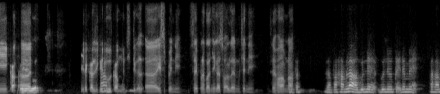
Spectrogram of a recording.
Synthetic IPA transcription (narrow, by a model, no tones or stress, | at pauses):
ika̰ʔ | idakalikəduəkamunt͡ʃi̥t̪əkəɛspɛni | sajapəɾnaht̪aɲəkaʔsoa̰lanmat͡ʃamni | sajafaɦamlat | dafaɦamlahɡunəʔɡunəkaʔidəmɛʔ | faɦa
